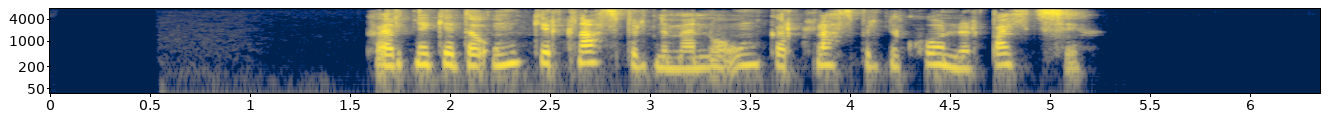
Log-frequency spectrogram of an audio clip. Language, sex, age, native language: Icelandic, female, 30-39, Icelandic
